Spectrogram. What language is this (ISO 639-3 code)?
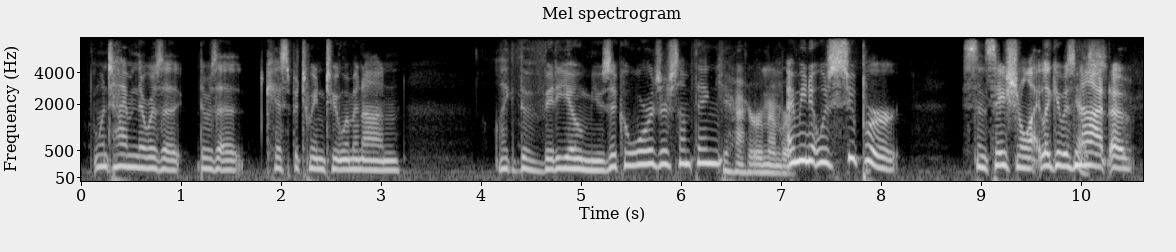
eng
